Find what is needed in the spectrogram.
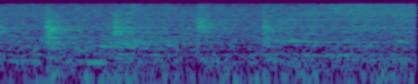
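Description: A few light, irregular clicks or taps, quiet, with a faint voice underneath.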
